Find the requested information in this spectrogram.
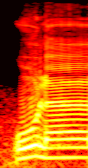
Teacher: pada lafal u itu tidak boleh dibaca ula, tapi langsung saja ke la-nya karena wawunya dianggap tidak ada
